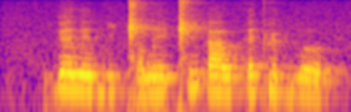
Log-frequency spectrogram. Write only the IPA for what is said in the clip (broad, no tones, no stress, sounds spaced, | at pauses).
ɠ ɛ l eː b iː ɡ͡ǁ a w eː ǁ i ʔ aː ʊ̯ h ɛ tʲ ɳ ɤ b w ɤ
